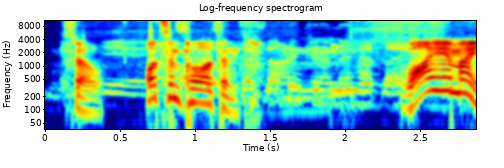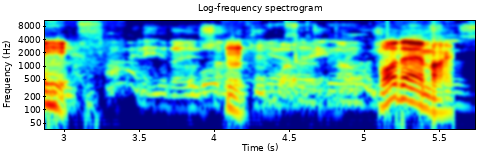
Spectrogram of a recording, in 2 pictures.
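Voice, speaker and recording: A man speaks with a strong German accent at a medium pitch, with vocal fry and very wide pitch swings. He keeps a moderate pace with long, frequent pauses. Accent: German accent, self-described as strong. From Germany, Bavaria. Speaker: tour guide in a VR community. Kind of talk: guided tour. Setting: virtual reality world with a group.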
